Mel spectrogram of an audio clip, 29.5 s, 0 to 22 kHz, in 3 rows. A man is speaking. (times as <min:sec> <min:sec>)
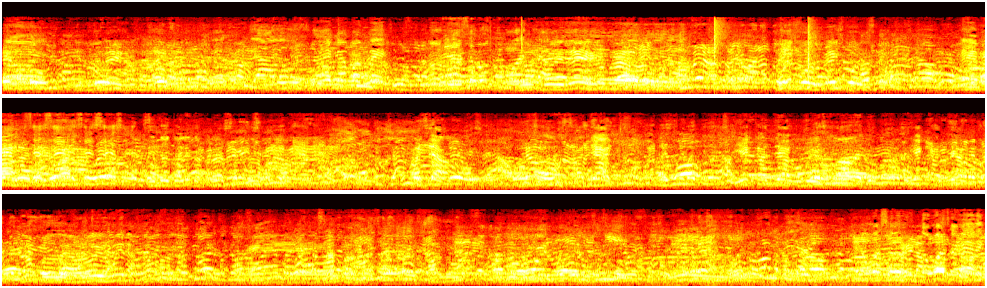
0:07.7 0:08.9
